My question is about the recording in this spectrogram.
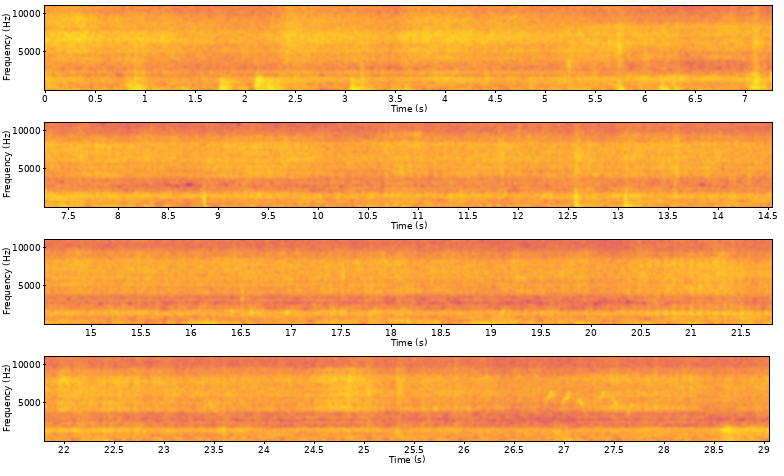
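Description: Potato cubes and rice frying in oil in a large aluminium pot, a steady sizzle, with a long-handled ladle stirring through them.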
